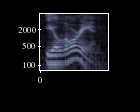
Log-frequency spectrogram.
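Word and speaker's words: El-Aurian: Yeah, let's phonetically break it down. It is like a eel, right? Like does the first part would be eel, right? And then work with me, people. Orion. Elorian.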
